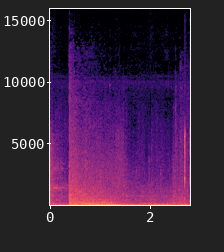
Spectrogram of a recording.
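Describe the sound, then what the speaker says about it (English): Reinhardt's Earthshatter ground slam in the Overwatch video game: a sudden heavy thud that bursts in early and then decays into a long rumbling tail, fairly loud with nobody talking. "Your team will only hear a thundery thud on the ground."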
